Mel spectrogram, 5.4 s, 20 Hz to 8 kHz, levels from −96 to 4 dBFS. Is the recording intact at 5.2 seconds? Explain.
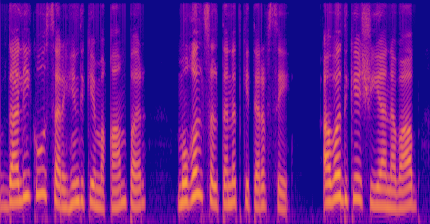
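No. At 5.2 seconds the speech carries the same fault heard across the whole clip: a resampler restarted on every block. Each 10 ms block was converted on its own, which fits a 24 kHz to 16 kHz conversion, so every block edge picks up a small error. The result is a buzz at 100 Hz that sounds only under the speech. On a spectrogram it appears as vertical lines every 10 ms. On the waveform, small steps sit at each block boundary.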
